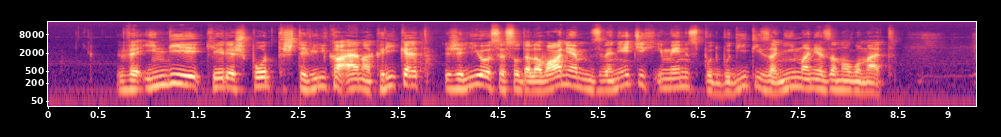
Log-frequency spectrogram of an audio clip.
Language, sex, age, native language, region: Slovenian, male, 18-29, Slovenian, Drava region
